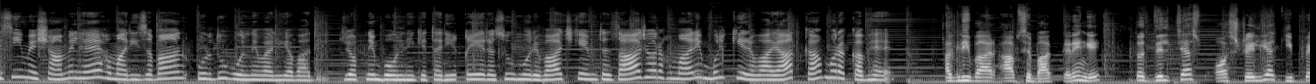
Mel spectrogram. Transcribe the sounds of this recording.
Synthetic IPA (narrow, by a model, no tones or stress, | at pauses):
ɪsimẽʃaːmɪlɦɛɦɐmaːɾizɐbaːnʊɾd̪uboːlneʋaːliaːbaːd̪ḭd͡ʒoːɐpneboːlneket̪ɐɾiːqeɾɐsuːmoɾɪʋaːd͡ʒkeɪ̃mt̪ɪzaːd͡ʒɔːɾɦɐmaːɾemʊlkːiɾɪʋaːjaːt̪̚kamʊɾəkːəbɦɛː | ɐɡɾibaːɾaːpsebaːt̪̚kɐɾẽːŋɡe | t̪od̪ɪlt͡ʃɛspɔːsʈɾeːlijakipɛ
